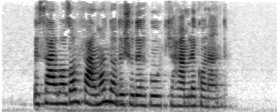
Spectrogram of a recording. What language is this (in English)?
Persian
